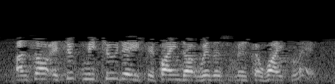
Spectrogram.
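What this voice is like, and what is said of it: Scottish accent. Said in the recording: “my Scotch accent”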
